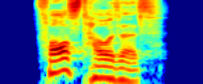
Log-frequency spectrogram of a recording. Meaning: genitive singular of Forsthaus
- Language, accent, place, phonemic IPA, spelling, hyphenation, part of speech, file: German, Germany, Berlin, /ˈfɔʁstˌhaʊ̯zəs/, Forsthauses, Forst‧hau‧ses, noun, De-Forsthauses.ogg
